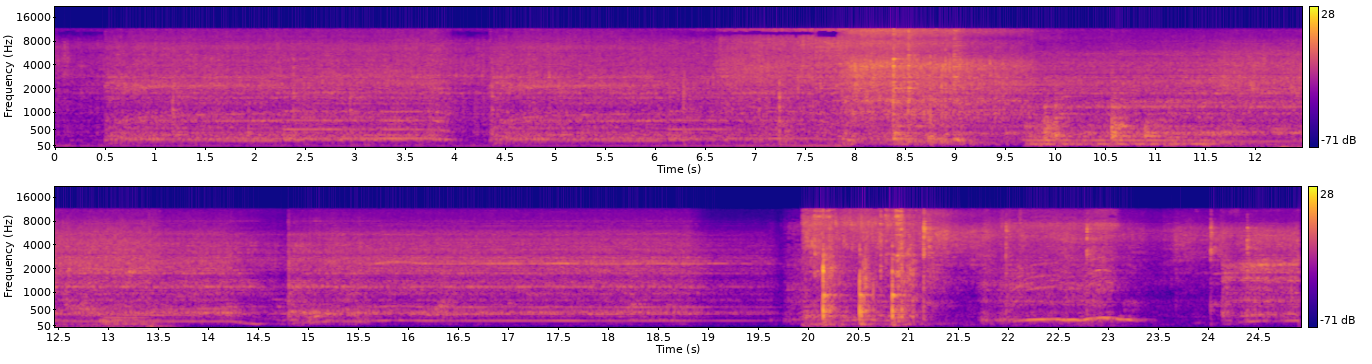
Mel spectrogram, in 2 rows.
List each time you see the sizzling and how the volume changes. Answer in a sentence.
The sizzling can be heard from 0.0 to 13.6 s, getting louder then quieter; and from 19.9 to 24.8 s, getting quieter.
